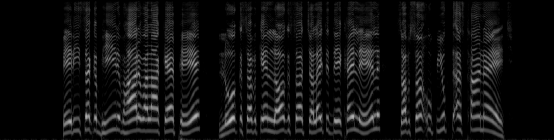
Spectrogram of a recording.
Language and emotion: Maithili, happy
